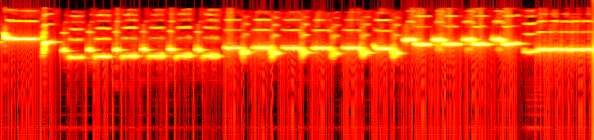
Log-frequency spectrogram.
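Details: Russian singer canary song made for canary training: a high note, then a rapid low trill, a slightly higher rolling tour, a series of high looped notes and a final steady whistled tone, each part a string of quick repeats.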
